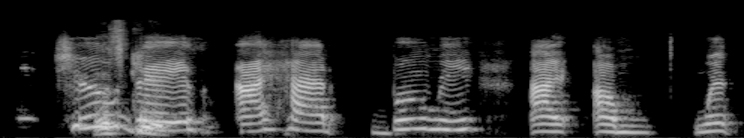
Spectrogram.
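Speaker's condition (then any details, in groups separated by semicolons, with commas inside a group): Aphasia after stroke; trouble with mental arithmetic, walking difficulty after stroke; fluent with frequent 'you know' fillers, restarts, trailing unfinished sentences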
